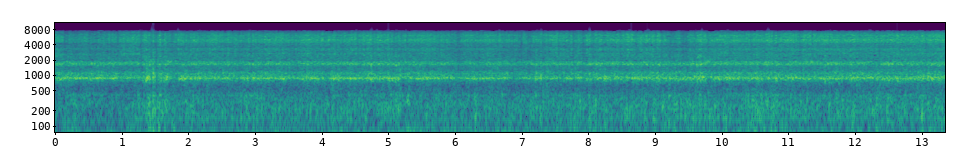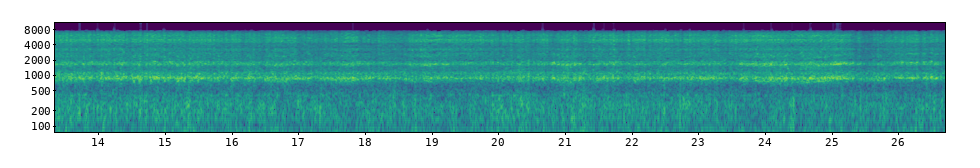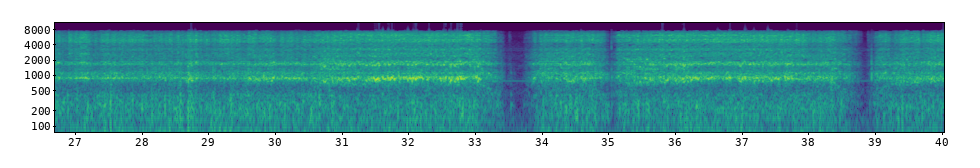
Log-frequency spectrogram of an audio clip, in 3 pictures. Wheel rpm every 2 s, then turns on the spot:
230, 240, 240, 230, 230, 230, 230, 230, 230, 230, 230, 230, 220, 230, 230, 210, 150, 120, 210, 130.
none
